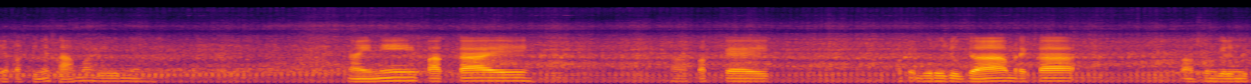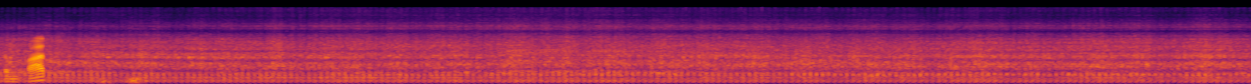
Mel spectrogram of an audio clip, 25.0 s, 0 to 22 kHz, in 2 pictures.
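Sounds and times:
corn sheller running: 0.0 - 25.0
diesel engine running: 0.0 - 25.0.

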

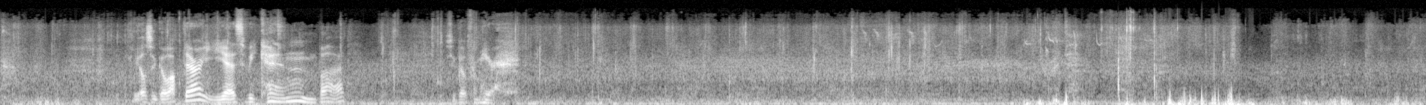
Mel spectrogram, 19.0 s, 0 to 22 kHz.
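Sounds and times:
footsteps on wet stone: 0.0 - 19.0
wind rumble on microphone: 0.0 - 19.0.

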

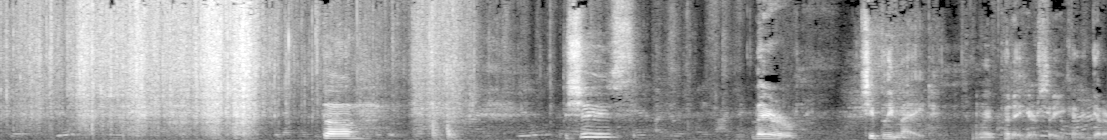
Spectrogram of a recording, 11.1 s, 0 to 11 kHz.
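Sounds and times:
plastic bag crinkling: 0.0 - 5.0.

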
